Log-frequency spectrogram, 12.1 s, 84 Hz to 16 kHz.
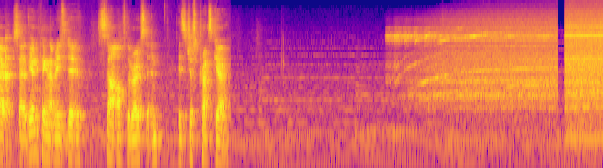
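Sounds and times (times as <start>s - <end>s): faint background music: 0.0s - 7.7s
blower fan whining: 7.7s - 12.0s.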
